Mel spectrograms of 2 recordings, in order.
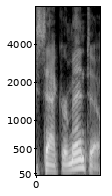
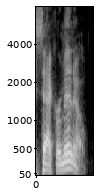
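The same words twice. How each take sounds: First: The T sound in the middle is pronounced. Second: The T sound in the middle is dropped. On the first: This is how outsiders say it. "people in uh, Sacramento don't say Sacramento" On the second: This is how locals say it. "They say Sacramento. They don't put the T in it at all"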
